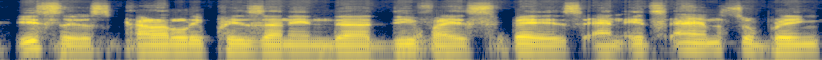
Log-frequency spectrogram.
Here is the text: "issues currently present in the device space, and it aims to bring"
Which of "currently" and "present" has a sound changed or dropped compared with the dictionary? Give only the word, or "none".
present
